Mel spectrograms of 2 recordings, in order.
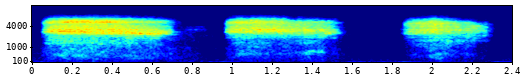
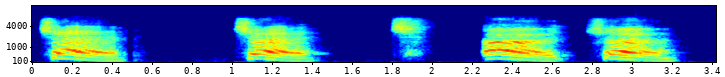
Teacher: CH says is SH is a bit longer. When you're pronouncing SH, you make it a bit longer. While for CH it's short and you just release R.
